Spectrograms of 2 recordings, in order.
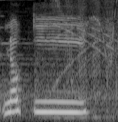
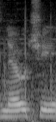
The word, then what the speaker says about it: Noki: Because with Noki, you just get Noki, Nokalini, Nokalina, Nochi. That's the meanest it gets, is you say her name incorrectly. As Nochi instead of Noki.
